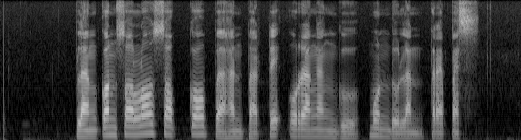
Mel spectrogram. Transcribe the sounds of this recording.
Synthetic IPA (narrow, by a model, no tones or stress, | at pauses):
b̥laŋkɔnsɔlɔsɔkɔb̥a̤ɦanb̥a̤ʈeʔoɾaŋaŋɡomoɳɖolant̪ɾɛpɛs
